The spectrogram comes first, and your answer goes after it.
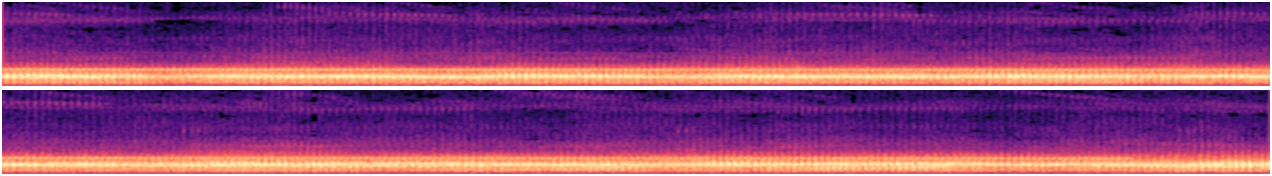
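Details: Nighttime amphibian chorus from Mexican frogs and toads in natural surroundings: a constant throng of overlapping croaks under a long, level, higher-pitched tone that runs almost the whole stretch, then breaks off.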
